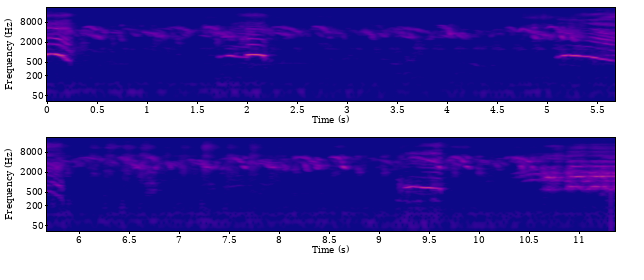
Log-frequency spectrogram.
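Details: Five-month-old baby monkey, rescued from a hunter and now kept by its carer, calls loudly while waiting to be fed: shrill, sliding squeals that drop in pitch, four bursts over eleven seconds, over steady high chirping from small birds.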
